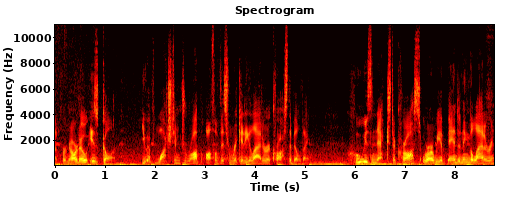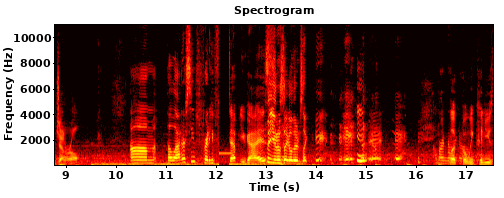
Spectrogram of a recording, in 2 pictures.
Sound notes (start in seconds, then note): 12.3 beeps; 14.4 squeaking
